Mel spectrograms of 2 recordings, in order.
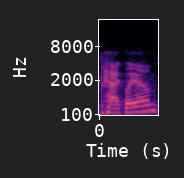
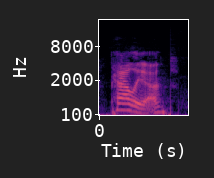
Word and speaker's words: Paglia: I kept saying Paglia, but I watched a special feature on the DVDs, and Jamie Paglia himself said his own last name. Ah. And I'm like, oh, check me out. I'm totally pronouncing that wrong, so sorry, Jamie. But Paglia. It was written by our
